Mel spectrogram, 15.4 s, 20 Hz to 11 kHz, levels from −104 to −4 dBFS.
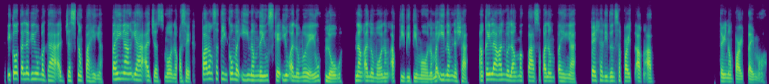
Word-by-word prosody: ikaw 235 -12 +4
talaga 225 0 +2
'yung 220 -2 -1
mag-a-adjust 170 -3 0
ng 175 -3 +1
pahinga. 135 -7 -2 0.2
Pahinga 225 0 +4
ang - - -6
i-a-adjust 175 -7 0
mo 150 0 +1
ano 130 - -3
kasi 140 -1 -1 0.2
parang 220 +2 +4
sa 230 - -2
tingin 225 -3 -4
ko 225 - +4
mainam 195 -3 -1
na 180 - +2
'yung 180 +1 0
ske - - +1
'yung 190 0 0
ano 155 -3 +1
mo, 160 - -1
eh, 125 - +2
'yung 175 - -3
flow 135 -2 +1 0.3
ng 170 -1 +4
ano 160 -1 +1
mo, 130 0 0
ng 145 0 -4
activity 150 -2 -1
mo 125 -2 -1
'no, 115 - -1
mainam 190 +3 +1
na 155 - -1
siya. - - 0 0.2
Ang 170 - +1
kailangan 205 -1 +4
mo 185 - 0
lang 165 -1 +1
magpasok 160 -1 0
ka - - +5
ng 150 -1 -3
pahinga, 135 -6 -1 0.3
specially 170 -2 +1
dun 160 0 -1
sa 165 - -3
part 150 -1 +2
ang 145 -2 +4
af 130 - +2 1.3
ter 140 - +2
ng 130 -1 -2
part-time 115 -3 0
mo. - - -10
165 Hz, 210 wpm, -23 LUFS, 145-195 Hz, 1.3 s, ka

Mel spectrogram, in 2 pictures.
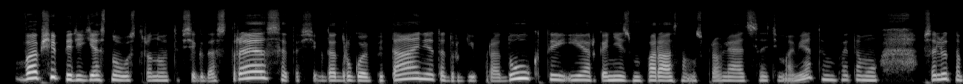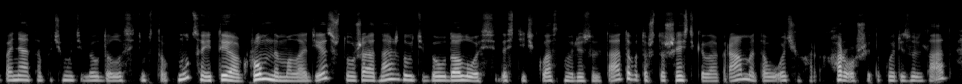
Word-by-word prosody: Вообще, 285 +8 +6
переезд 210 -5 +3
в - - -44
новую 190 -2 +2
страну- 185 0 -4
это 185 0 -9
всегда 165 -2 -5
стресс, 280 - +4
это 175 -2 -5
всегда 180 0 -4
другое 185 -1 +1
питание, 240 +8 +2
это 200 -3 -3
другие 170 0 -7
продукты, 225 - +3
и 200 +1 -1
организм 190 -2 0
по-разному 180 -1 0
справляется 175 0 -5
с - - -31
этим 185 -1 -7
моментом. 220 -4 -3
Поэтому 200 -2 -4 0.4
абсолютно 220 -1 -1
понятно, 200 -1 -2
почему 195 0 -6
тебе 185 -1 -7
удалось 175 -1 -4
с - - -17
этим 190 +1 -10
столкнуться, 230 0 -2
и 180 - +2
ты 210 +1 +6
огромный 195 +5 +6
молодец, 175 - -2
что 195 - -7
уже 190 +1 0
однажды 210 +5 0
у 200 - +1
тебя 185 0 -4
удалось 185 -2 +3
достичь 180 -2 -9
классного 180 -2 -4
результата. 175 - -3
Вот 210 - -8
то, 180 - -4
что 185 - -7
6 195 +1 0
килограмм- 170 +8 -3
это 180 - -5
очень 185 0 -5
хор 170 +2 -20
хороший 180 -5 -2
такой 190 -1 -7
результат. 180 - -5
190 Hz, 170 wpm, -23 LUFS, 180-215 Hz, 0.4 s, Вообще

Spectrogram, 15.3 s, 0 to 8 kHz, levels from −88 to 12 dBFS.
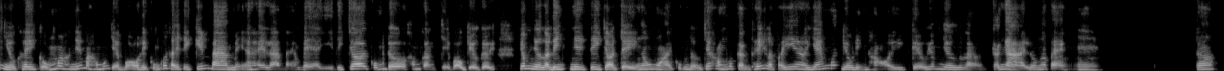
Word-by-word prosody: nhiều 220 - +2
khi 250 +2 +2
cũng 250 +6 0
ơ, 300 - +2
nếu 275 +7 +1
mà 325 - +1
hông 240 - -1
muốn 290 +3 -2
chạy - - 0
bộ 185 +2 +1
thì 205 - +2
cũng 225 - -5
có 315 - +2
thể 235 -6 +4
đi 240 -2 -2
kiếm 285 +3 -2
ba 225 -3 +5
mẹ 205 -2 -2
hay 225 -1 -1
là 190 -4 0
bạn 200 - -11
bè 180 -4 -2
gì 175 +1 -11
đi 215 - -1
chơi 275 0 +6
cũng 245 +5 -3
được, 180 -4 +3
không 260 -1 -5
cần 190 -7 -1
chạy - - -6
bộ. - - +4
Kiểu, - - +2
kiểu, - - +2 0.4
giống 290 +1 +3
như 250 -4 +6
là 200 -3 +6
đi 225 +4 +5
đi 245 -2 +3
đi 240 -1 +2
trò 180 - +7
chuyện - - +1
ở 225 - +2
ngoài 225 -6 0
cũng 230 - -5
được, 185 -6 -1
chứ 280 - +2
hông 255 -1 0
có 280 - -3
cần 170 -3 0
thiết 275 +5 0
là 345 - +1
phải, 240 +4 0
a, 235 - +1
dán 245 +8 -1
mắt 340 0 -5
vô 225 -4 +1
điện 195 -1 -4
thoại, 195 +1 -6
kiểu - - -3
giống 265 0 -5
như 215 -4 -1
là, 180 -3 -4 0.2
cả - - -4
ngày 185 -8 +2
luôn 200 +2 -4
á 245 - -2
bạn, - - -2
ừm. 195 0 -6 1.4
Đó. 225 +2 -1
225 Hz, 270 wpm, -26 LUFS, 200-255 Hz, 1.4 s, trò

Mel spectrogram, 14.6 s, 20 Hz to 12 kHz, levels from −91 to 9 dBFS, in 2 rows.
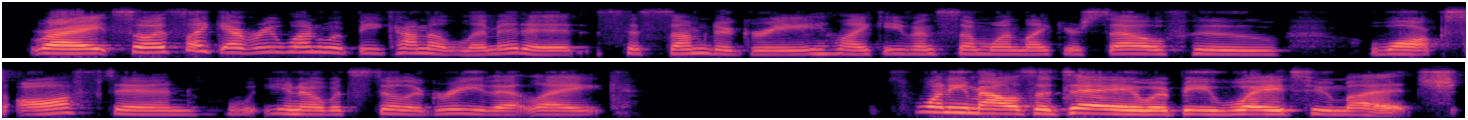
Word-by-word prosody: Right, 235 -1 +5
so 285 +4 0
it's 285 0 0
like 345 -5 -3
everyone 290 +3 -3
would 260 -2 -6
be 235 -1 -11
kinda 240 -2 -4
limited 185 +2 -5
s - - -26
to 235 - -6
some 220 +2 -5
degree, 190 0 -6
like 200 -2 -6
even 210 0 -8
someone 205 -2 -7
like 190 0 -6
yourself 210 0 -3
who 190 -3 -6 0.4
walks 205 -2 -2
often, 190 -4 -2
w 195 - -15
you 215 +1 -5
know, 190 -2 0
would 190 0 -7
still 210 +1 -5
agree 200 +2 -4
that, 180 -1 -3
like 185 -1 -4 1.4
20 290 -3 +4
miles 225 -3 +6
a 215 - +5
day 220 -3 +7
would 190 -1 +5
be 195 -1 +2
way 195 +1 +6
too 195 0 -4
much. 180 - -1
210 Hz, 155 wpm, -22 LUFS, 190-235 Hz, 1.4 s, day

